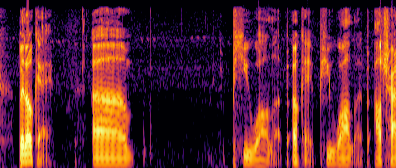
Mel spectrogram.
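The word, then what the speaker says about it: Puyallup: wallup ah a oh pew pew all up Pew wall up okay yeah I kept saying Yeah P y'all up um cuz that's how it's spelled it spelled Pew y'all up and I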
